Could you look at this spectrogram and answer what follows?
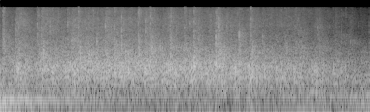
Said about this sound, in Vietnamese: nếu đây là việc mà quý vị có thể dễ dàng thực hiện được thì hãy dâng cao một tràng pháo tay để tán dương mình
